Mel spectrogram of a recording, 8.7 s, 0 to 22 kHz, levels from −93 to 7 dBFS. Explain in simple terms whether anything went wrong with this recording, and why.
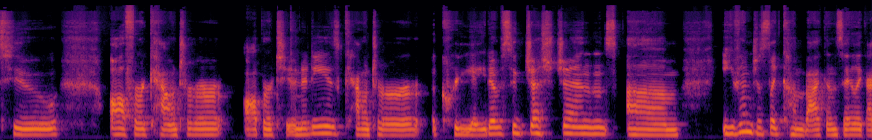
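Nothing went wrong with this audio, as nothing in the speech sounds broken or out of place.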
